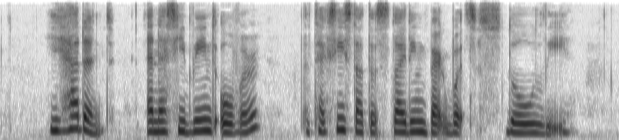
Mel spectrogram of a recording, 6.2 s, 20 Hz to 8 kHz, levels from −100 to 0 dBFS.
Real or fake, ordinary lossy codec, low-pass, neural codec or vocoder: fake; none; 7.2 kHz; codec, 16 kHz, 4 kbps, X-Codec, WavLM features, trained on Multilingual LibriSpeech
